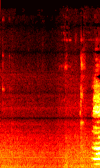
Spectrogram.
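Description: A quiet room, then near the end a young woman's voice breaks in with a high-pitched, drawn-out vocal sound that slides down in pitch.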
